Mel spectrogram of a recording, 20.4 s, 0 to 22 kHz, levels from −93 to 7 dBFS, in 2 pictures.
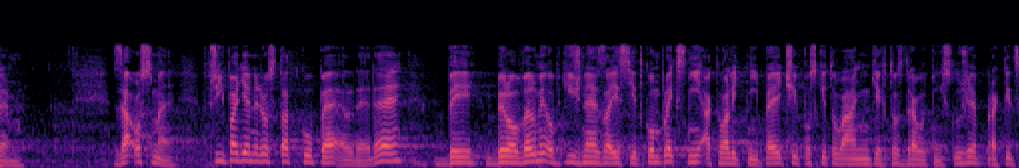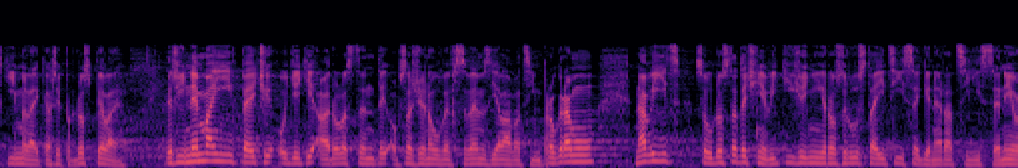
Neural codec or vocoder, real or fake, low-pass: codec, 16 kHz, 16 kbps, FreqCodec, larger model; fake; 7.2 kHz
